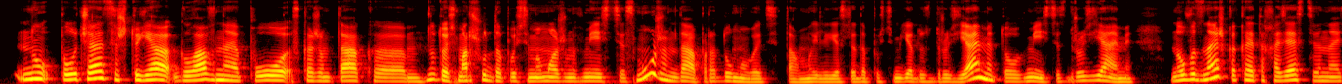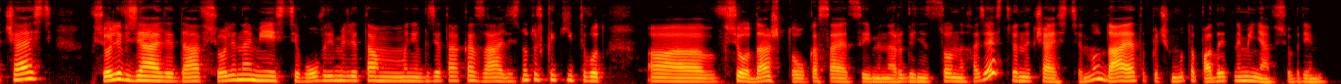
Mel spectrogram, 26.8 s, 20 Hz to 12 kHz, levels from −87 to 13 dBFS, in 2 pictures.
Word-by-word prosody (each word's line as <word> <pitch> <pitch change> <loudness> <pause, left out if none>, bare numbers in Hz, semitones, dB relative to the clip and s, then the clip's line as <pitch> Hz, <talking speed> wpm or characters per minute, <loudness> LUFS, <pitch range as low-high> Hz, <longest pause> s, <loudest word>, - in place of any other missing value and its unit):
Ну, 245 -1 +6
получается, 245 +2 +5
что 205 0 0
я 200 +1 +7
главная 190 +1 +4
по 180 +2 +4
скажем 165 -2 -3
так, 170 +2 +2
э, 145 -2 -1
ну 145 +10 -2
то 185 - +3
есть, 170 - +2
маршрут, 170 +3 +1
допустим, 155 -1 -2
мы 150 - +3
можем 155 -1 0
вместе 150 -1 -3
с 135 - -7
мужем, 215 - +3
да, 160 0 +2
продумывать, 140 -5 -4
там 120 +1 -4
или 125 -1 -4
если, 125 0 -4
допустим, 130 +1 -7
еду 135 -1 -3
с 130 - -10
друзьями, 135 - +4
то 140 -5 -6
вместе 135 -2 -2
с - - -16
друзьями. 165 -7 -1 0.3
Но 180 +4 +2
вот 215 0 +3
знаешь, 270 +11 +4
какая-то 195 - -1
хозяйственная 170 -3 -1
часть: 240 +9 0 0.4
всё 170 - -1
ли 225 +6 +5
взяли, 180 -5 +2
да, 155 +2 -1
всё 165 +1 -4
ли 195 +3 -1
на 210 0 +2
месте, 175 -3 -1
вовремя 175 +4 -3
ли 175 0 -3
там 170 -2 -3
мы 165 0 -4
н 160 -1 -5
где-то 170 +1 -6
оказались. 155 -4 -4
Ну 200 - -1
то 210 - -4
есть 210 +1 -7
какие-то 200 -3 -6
вот 160 -1 -1 0.4
а, 140 -2 +1
всё 155 +1 0
да, 145 +6 0
что 135 -5 -7
касается 135 0 -5
именно 135 0 -3
организационно-хозяйственной 145 - -3
части. 135 -4 -4
Ну 215 - -3
да, 165 -5 +4
это 165 -1 -1
почему-то 150 +3 -8
падает 155 +4 -4
на - - -4
меня 160 -7 -2
всё 125 +1 -13
время. 125 0 -7
160 Hz, 170 wpm, -23 LUFS, 140-185 Hz, 0.4 s, я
